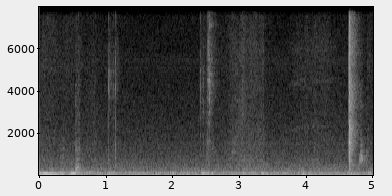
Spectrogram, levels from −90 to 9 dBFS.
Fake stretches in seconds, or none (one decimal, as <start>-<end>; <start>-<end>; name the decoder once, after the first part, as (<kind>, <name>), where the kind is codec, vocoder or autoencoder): none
